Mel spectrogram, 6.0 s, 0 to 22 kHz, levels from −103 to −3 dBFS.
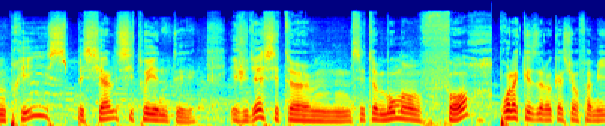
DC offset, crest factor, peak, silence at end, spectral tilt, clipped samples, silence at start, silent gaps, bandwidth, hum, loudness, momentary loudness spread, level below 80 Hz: under 0.1%; 18 dB; 0 dBFS; 0 s; -6 dB/octave; under 0.1%; 0 s; none; 15.5 kHz; none; -18 LUFS; 8 LU; -34 dBFS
